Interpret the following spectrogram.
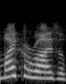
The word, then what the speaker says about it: mycorrhizal: Does that mean that 90% of the phosphorus found in plants is provided by the I'm not quite sure how to pronounce it. Yes, mycorrhizal.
